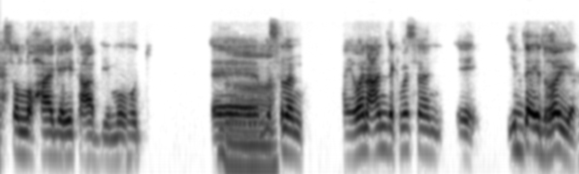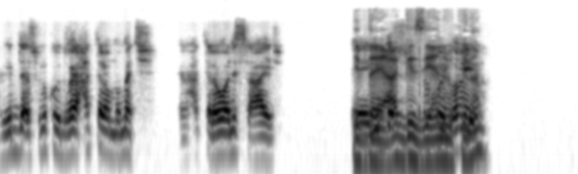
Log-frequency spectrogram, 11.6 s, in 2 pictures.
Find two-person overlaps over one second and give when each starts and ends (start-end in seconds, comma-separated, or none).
9.3-10.6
